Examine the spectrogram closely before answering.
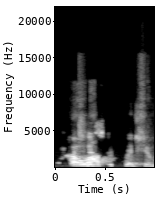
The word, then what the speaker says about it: co-opetition: It comes back to that competition. Is that how you say it, Karen? Yeah. Co-opetition, where you cooperate together. Yeah.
